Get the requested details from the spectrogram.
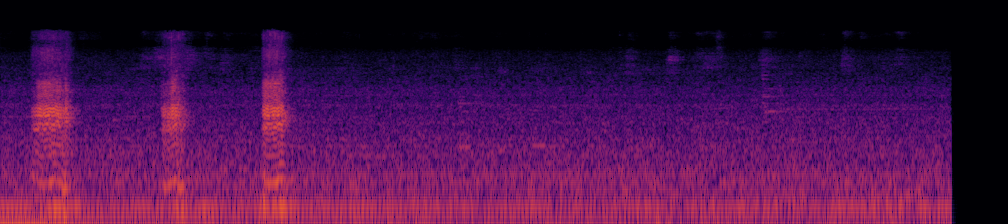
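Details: Pomeranian with tracheal collapse and bronchial narrowing: three loud, harsh honking coughs over about three seconds; goose-honk cough of tracheal collapse.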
